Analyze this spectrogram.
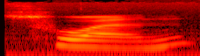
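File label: "cun", Mandarin Chinese, third tone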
